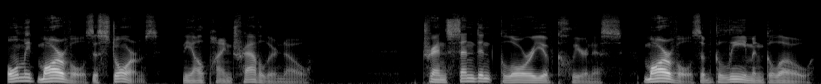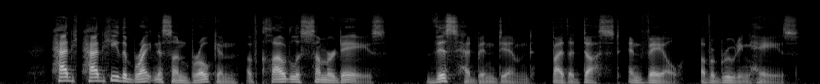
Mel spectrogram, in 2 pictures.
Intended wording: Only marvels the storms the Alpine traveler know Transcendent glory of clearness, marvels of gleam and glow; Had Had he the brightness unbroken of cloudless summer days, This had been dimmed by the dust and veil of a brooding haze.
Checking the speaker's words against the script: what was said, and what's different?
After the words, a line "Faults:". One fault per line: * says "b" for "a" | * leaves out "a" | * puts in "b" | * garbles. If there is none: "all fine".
Only marvels the storms the Alpine traveler know Transcendent glory of clearness, marvels of gleam and glow; Had Had he the brightness unbroken of cloudless summer days, This had been dimmed by the dust and veil of a brooding haze.
Faults:
all fine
